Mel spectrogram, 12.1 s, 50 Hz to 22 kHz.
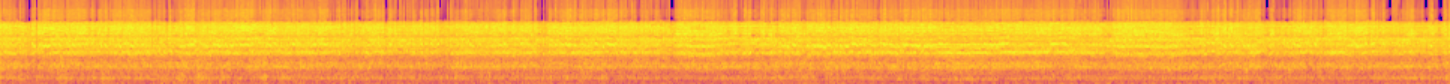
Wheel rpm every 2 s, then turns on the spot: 230, 240, 230, 220, 220, 230.
none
